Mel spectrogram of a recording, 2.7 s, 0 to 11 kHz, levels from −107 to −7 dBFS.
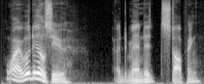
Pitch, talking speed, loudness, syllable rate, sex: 115 Hz, 155 wpm, -17 LUFS, 5.3 syllables/s, male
